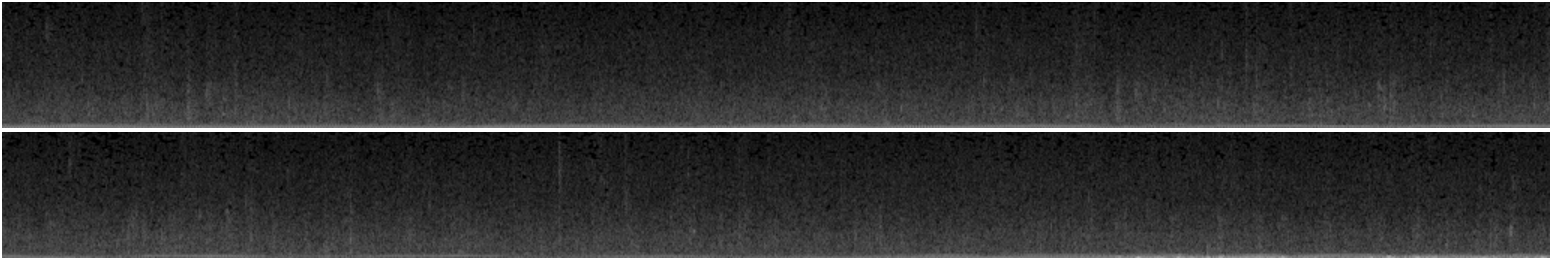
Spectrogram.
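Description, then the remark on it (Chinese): Steady rain patters densely on tent fabric in a continuous crackling hiss over a low, sustained rumble, growing a little louder and rougher toward the end. No one speaks. “你沉沉的闭上双眼，安静的聆听着雨水打在帐篷上的声音，以及时不时传来的阵阵雷声，还有树叶在风雨搅动下的沙沙声响。”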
